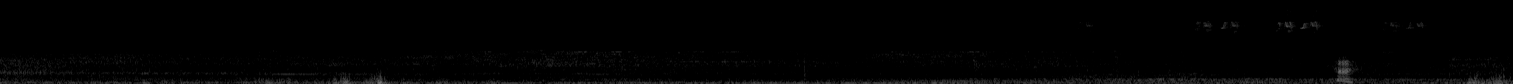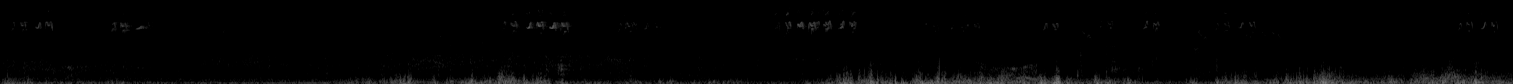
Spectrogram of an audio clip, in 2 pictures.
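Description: Small birds chirping in short, quick clusters of high notes, repeated many times from about a third of the way in, over a faint low rumble.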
